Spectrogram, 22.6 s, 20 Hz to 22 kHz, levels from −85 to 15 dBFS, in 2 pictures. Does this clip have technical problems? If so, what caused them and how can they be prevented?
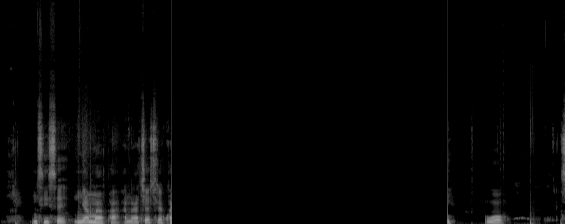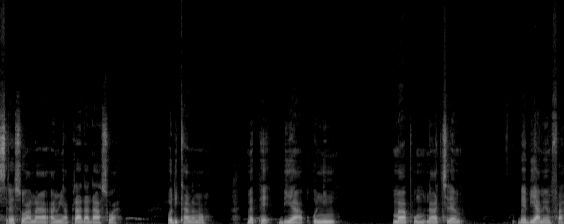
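Yes. An audio dropout to silence runs from 3.42 to 8.94 s, about 5.5 s of silence with no room tone, so the speech cuts off and resumes abruptly. The likely cause is lost input, such as a disconnected device or stray mute, while recording continued. Securing connections and monitoring input levels during capture prevents it.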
